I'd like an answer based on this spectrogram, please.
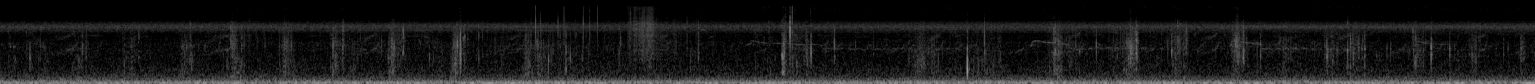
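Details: Raccoon dogs feeding side by side as a family, chewing with dense bursts of crisp crackling crunches and clicks throughout, over a low continuous hum; faint bird whistles sound in the background.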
